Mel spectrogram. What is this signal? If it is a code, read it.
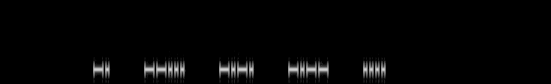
Morse code, heard as a keyed tone, about 40 wpm, spaced as for 19 wpm, 700 Hz. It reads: N7CYH
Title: USA Call Signs - 4x Character Spacing - 40wpm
